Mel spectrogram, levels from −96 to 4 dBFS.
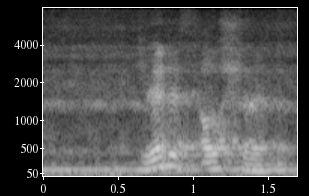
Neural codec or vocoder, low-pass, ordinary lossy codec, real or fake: codec, 16 kHz, 4 kbps, FreqCodec, smaller model; none; none; fake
